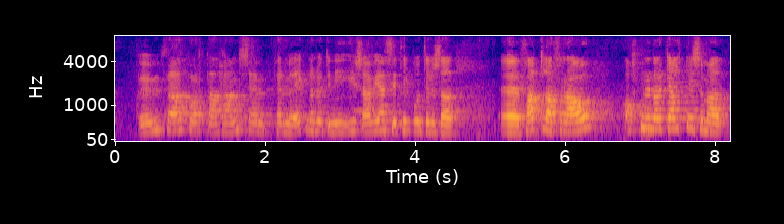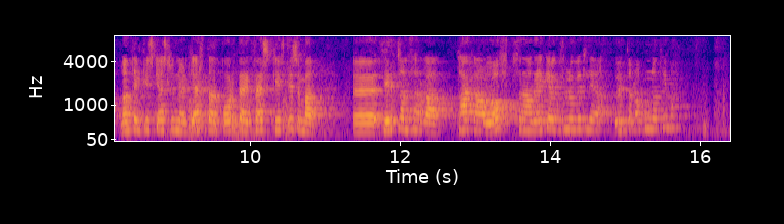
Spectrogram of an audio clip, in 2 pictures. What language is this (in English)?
Icelandic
